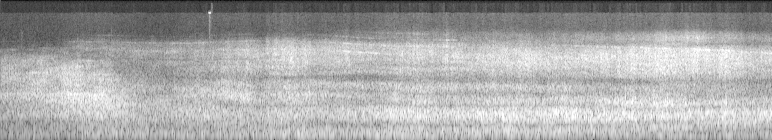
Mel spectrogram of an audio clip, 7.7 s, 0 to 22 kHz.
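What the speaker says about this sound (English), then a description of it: "Next one up is another 737 KLM." A KLM Boeing 737 airliner flies past an Amsterdam Schiphol spotting spot, a steady broad engine roar building gradually and holding loud and near for the whole stretch, with no talk.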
